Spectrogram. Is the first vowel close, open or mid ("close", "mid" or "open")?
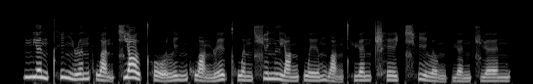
mid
